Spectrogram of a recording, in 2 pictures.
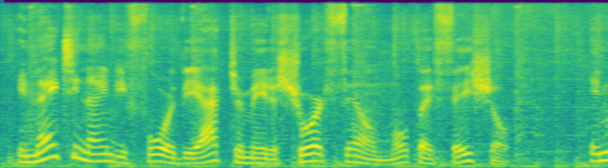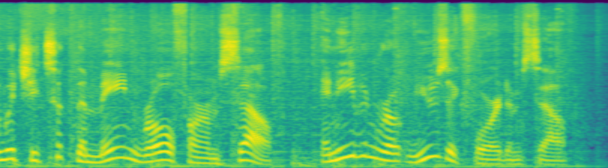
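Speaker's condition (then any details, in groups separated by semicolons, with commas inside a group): No condition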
